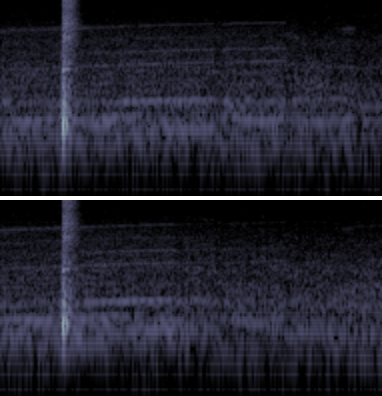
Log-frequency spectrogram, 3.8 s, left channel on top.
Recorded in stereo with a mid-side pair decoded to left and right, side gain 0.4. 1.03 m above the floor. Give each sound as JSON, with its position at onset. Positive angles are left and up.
{"t": 0.6, "sound": "a snare drum", "azimuth_deg": 25, "distance_m": 0.5}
